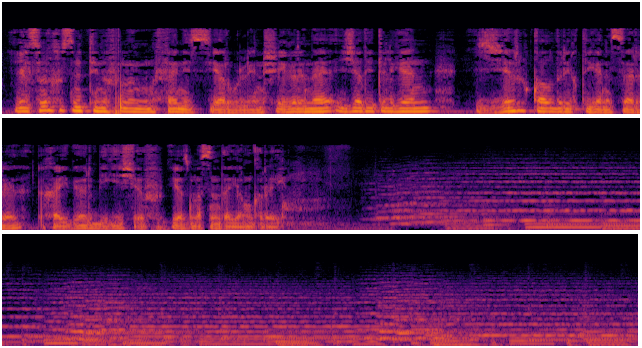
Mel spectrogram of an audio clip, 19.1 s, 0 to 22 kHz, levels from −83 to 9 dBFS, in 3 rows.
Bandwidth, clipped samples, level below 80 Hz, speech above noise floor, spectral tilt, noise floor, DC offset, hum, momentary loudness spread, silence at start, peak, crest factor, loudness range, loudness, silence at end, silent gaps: 8.6 kHz; under 0.1%; -38 dBFS; 25 dB; -5.5 dB/octave; -47 dBFS; under 0.1%; none; 14 LU; 0.05 s; -4 dBFS; 22 dB; 11 LU; -25 LUFS; 0 s; none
